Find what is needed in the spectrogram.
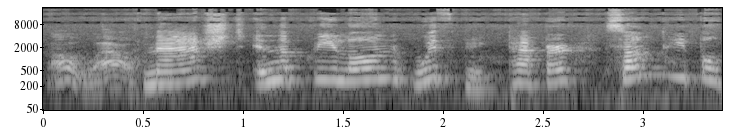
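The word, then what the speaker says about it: pilón: Pilon, accent on the the O, O. on the Pilon.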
